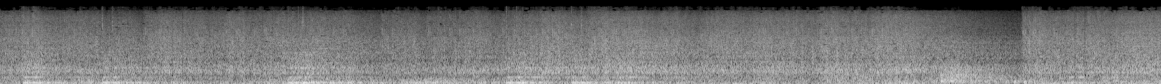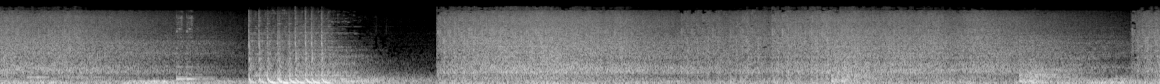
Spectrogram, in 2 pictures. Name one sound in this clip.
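Rapid electric zaps and crackles sound as towers fire in a game.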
